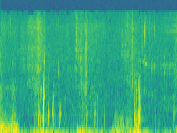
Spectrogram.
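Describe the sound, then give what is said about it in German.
Several heavy footsteps crunch and thud on soft ground at an uneven pace as someone walks down a steep earthen forest trail onto a small footpath, with faint rustling between steps. “So, ich gehe noch ein paar Schritte und dann muss ich einmal verschnaufen.”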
